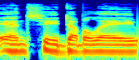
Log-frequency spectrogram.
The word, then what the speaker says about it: NCAA: International recognition 1982 the NCAA women's basketball championship and I'm from North Carolina enough to know that when I see two A's together it's pronounced double A and not AA so the NCAA no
